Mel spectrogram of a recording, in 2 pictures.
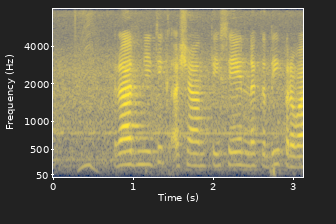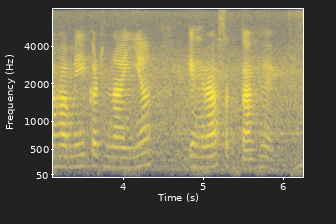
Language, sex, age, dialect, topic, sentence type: Hindi, female, 41-45, Hindustani Malvi Khadi Boli, banking, statement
